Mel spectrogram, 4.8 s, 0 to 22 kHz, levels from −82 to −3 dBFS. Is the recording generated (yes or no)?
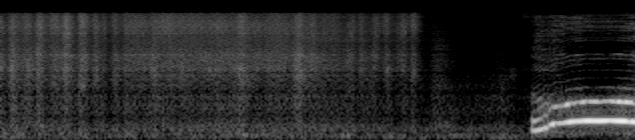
yes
